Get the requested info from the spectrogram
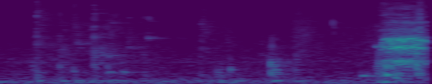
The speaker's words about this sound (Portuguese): Aquela pausazita para a água.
